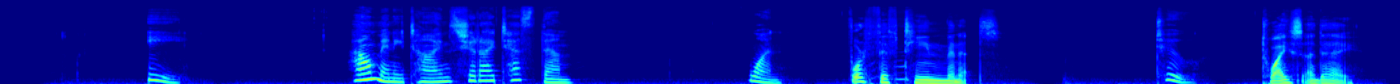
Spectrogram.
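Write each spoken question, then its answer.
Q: How many times should I test them?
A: 2: Twice a day.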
